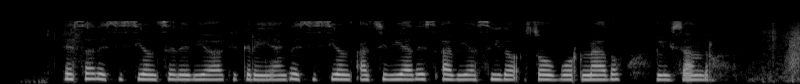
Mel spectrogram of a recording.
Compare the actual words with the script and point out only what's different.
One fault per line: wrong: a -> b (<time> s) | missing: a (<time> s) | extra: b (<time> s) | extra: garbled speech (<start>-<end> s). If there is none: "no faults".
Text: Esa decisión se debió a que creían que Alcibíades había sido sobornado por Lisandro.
wrong: que -> decisión (2.9 s)
missing: por (6.2 s)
